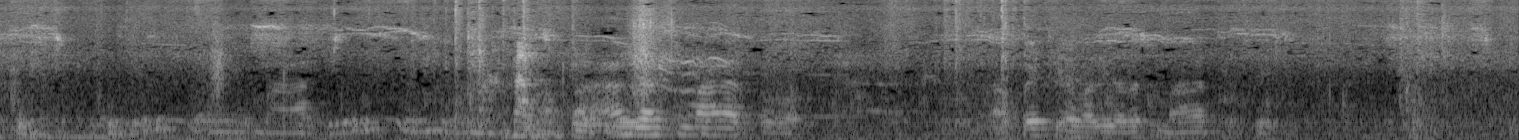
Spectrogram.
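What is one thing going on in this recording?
A young man talks calmly close by, outdoors.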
